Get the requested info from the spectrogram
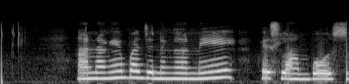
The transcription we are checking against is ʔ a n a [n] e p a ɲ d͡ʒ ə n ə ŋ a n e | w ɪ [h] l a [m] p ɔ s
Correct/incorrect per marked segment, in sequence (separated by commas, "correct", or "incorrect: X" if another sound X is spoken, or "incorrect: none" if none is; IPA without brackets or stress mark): incorrect: ŋ, incorrect: s, correct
